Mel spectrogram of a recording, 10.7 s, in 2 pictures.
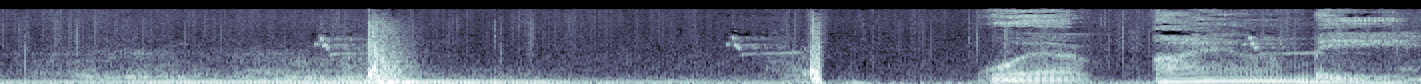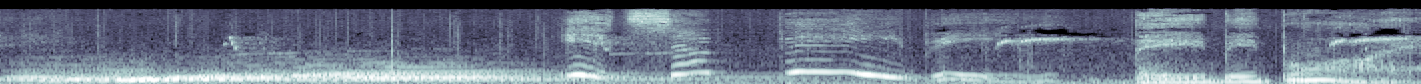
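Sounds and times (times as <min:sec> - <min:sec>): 
steady low hum: 0:00.0 - 0:09.6
sharp thuds from a toy rocket ship being forced open in a radio drama: 0:01.2 - 0:02.0
speech: 0:03.7 - 0:06.2, 0:07.4 - 0:10.6.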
